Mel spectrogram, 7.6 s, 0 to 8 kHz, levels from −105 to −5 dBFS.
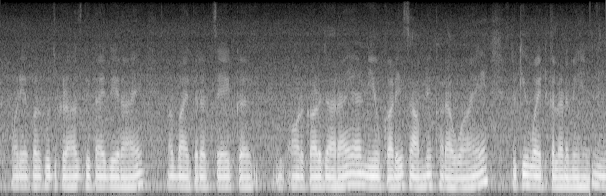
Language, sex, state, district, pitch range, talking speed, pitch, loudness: Hindi, male, Uttar Pradesh, Hamirpur, 100-105 Hz, 245 wpm, 100 Hz, -17 LUFS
